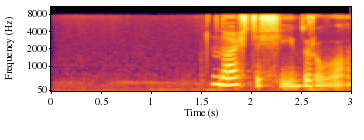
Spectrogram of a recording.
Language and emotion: Russian, sad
